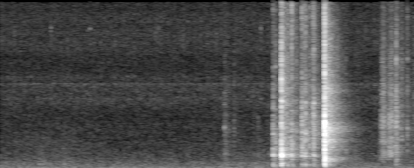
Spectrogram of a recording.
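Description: A Stampin' Up! Daisy paper punch pressed down to cut a daisy out of paper: a quick cluster of sharp clicks and snaps from the punch mechanism starting a little under three seconds in, with one more click just after.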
